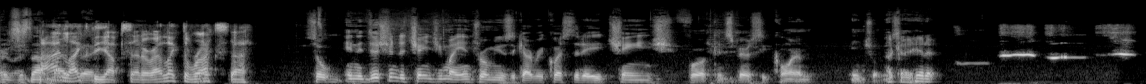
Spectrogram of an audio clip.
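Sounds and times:
speech: 0.0 - 9.6
person whistling a short melodic phrase: 9.6 - 11.4.

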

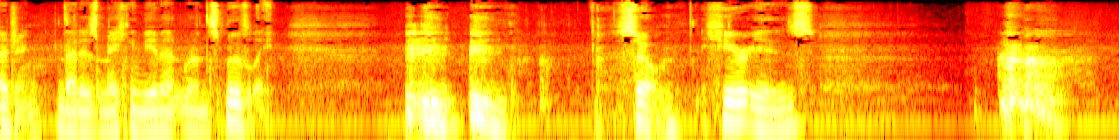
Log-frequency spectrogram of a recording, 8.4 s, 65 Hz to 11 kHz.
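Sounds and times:
speech: 0.0 - 2.4, 3.0 - 4.0, 4.6 - 6.3, 7.5 - 8.0
person clearing throat: 3.0 - 4.2, 7.5 - 8.2
person coughing: 3.0 - 4.2, 7.5 - 8.2.

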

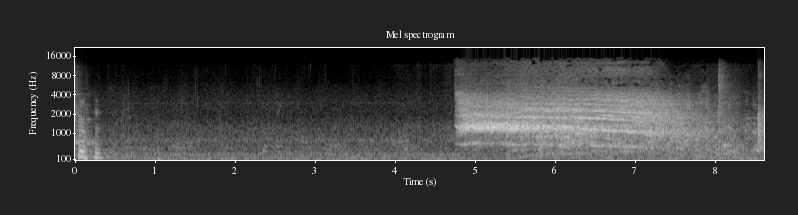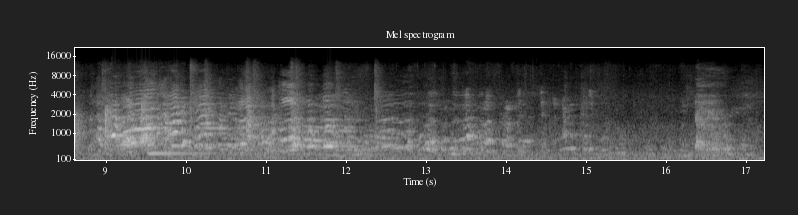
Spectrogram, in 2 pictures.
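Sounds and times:
laughter: 0.0 - 0.5, 6.8 - 16.4
loud shrill scream: 4.8 - 8.0.

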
